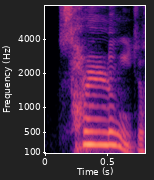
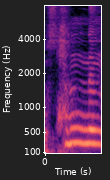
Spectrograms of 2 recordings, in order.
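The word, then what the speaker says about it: 선릉: 이거 어떻게 발음해야 돼요? 설릉이죠. 선능 아니죠. 분명히 이거잖아요. 니은, 리을 만났을 때 앞에 니은을 뭐로 발음한다고 나와 있어요? 리을로 발음한다고 나와 있으니까 선능이 아니라 어떻게? 설릉 이렇게 발음을 해야 되죠. 이 발음은 의외로 많이 틀립니다. 그죠? 자꾸 선능 그러는데 설릉이라고 하는 게 정확한 발음이고요.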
